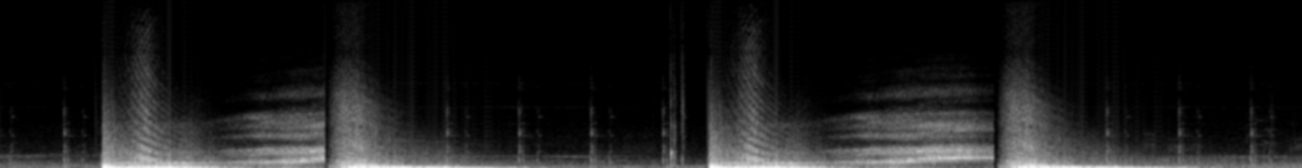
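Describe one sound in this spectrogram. Loud explosions boom and rumble, one after another.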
